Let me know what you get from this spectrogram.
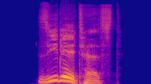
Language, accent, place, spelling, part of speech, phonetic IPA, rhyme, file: German, Germany, Berlin, siedeltest, verb, [ˈziːdl̩təst], -iːdl̩təst, De-siedeltest.ogg
- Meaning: inflection of siedeln: 1. second-person singular preterite 2. second-person singular subjunctive II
